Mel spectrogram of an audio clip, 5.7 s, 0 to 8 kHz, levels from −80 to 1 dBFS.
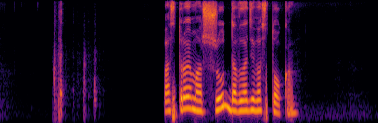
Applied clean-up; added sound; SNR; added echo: neural mask model RNNoise.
